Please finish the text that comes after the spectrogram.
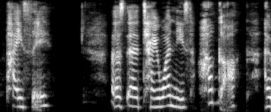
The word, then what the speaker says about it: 歹勢: The character is 歹是 but it's pronounced Paise.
